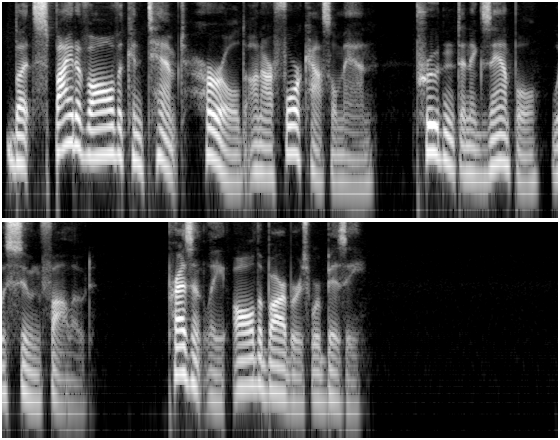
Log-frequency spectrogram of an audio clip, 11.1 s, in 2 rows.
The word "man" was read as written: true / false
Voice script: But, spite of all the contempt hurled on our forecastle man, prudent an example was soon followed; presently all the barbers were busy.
true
